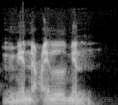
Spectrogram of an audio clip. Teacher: Di sana ada nun mati kemudian diikuti oleh ain sehingga dibacanya idhar atau jelas.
